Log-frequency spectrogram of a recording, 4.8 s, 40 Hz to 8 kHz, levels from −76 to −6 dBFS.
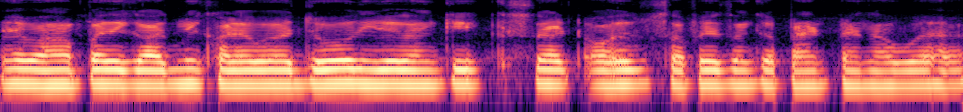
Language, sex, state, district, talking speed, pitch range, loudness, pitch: Hindi, male, Uttarakhand, Tehri Garhwal, 260 wpm, 145-150 Hz, -13 LUFS, 145 Hz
